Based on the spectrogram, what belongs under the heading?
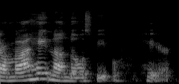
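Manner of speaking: ordinary delivery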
